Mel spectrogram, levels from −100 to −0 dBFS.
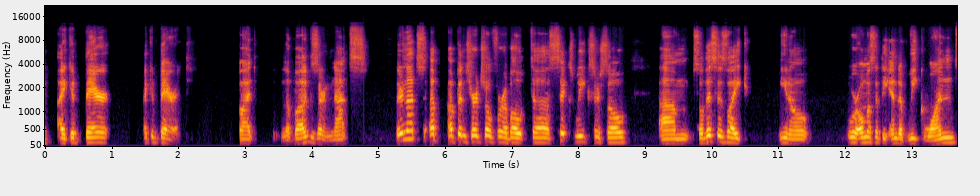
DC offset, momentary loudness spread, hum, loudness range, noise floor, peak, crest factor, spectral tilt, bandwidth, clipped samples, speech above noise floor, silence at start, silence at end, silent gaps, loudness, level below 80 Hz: under 0.1%; 12 LU; none; 5 LU; -83 dBFS; 0 dBFS; 18 dB; -3.5 dB/octave; 12 kHz; under 0.1%; 66 dB; 0.2 s; 0 s; none; -17 LUFS; -70 dBFS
